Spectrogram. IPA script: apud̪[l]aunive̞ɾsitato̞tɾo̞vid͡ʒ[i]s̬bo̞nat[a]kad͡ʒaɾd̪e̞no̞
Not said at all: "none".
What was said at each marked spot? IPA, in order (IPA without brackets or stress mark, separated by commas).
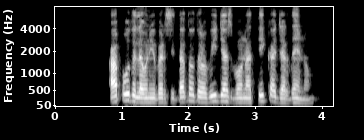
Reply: l, a, i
